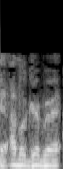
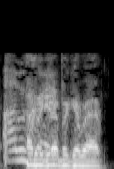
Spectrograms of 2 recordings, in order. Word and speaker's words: Abu Ghraib: Was that whole part of the Abu Ghraib? How do you say that? Prison. Abu Ghraib. – I'm laughing because this is a Bush had trouble saying it. You say Abu Ghraib.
